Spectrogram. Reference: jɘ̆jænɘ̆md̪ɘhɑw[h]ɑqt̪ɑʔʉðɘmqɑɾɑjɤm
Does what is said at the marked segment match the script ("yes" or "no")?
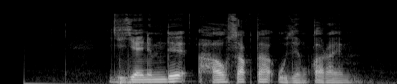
no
